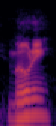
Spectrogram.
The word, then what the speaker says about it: Mooney: And then Mooney, is that how you pronounce it? – Mooney, thank you.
